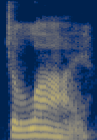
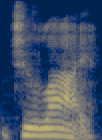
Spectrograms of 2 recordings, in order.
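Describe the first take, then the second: First: The first syllable is weak; the second is stressed. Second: Both syllables are about equally strong. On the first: The speaker calls it right. "The I is nice and long, it's nice and loud and clear" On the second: The speaker calls it wrong. "it does make it much more even, like"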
